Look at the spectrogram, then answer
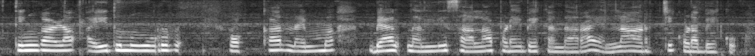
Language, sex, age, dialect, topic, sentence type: Kannada, female, 31-35, Northeastern, banking, question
